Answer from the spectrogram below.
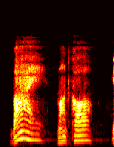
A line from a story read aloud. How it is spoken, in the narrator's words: whispered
